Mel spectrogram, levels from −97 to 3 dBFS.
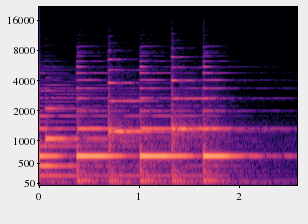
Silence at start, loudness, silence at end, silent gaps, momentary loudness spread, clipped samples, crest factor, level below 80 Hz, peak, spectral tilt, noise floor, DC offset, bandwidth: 0 s; -22 LUFS; 0.05 s; none; 7 LU; under 0.1%; 12 dB; -50 dBFS; -10 dBFS; -5 dB/octave; -43 dBFS; under 0.1%; 9 kHz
